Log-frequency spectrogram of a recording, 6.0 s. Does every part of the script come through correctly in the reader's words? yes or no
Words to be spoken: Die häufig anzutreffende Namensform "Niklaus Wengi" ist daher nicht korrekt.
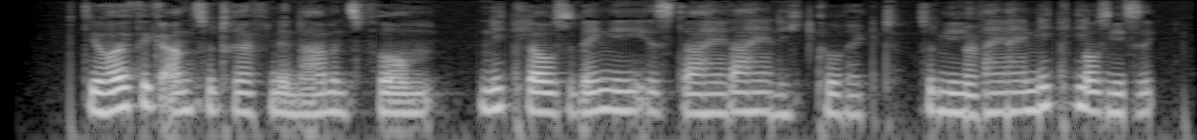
no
